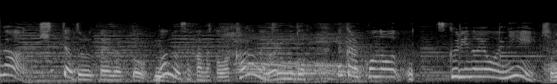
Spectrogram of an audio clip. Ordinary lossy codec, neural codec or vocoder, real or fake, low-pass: none; none; real; 7.2 kHz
